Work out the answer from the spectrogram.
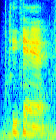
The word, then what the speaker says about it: pecan: Do you pronounce it pecan or pecan? Pecan.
